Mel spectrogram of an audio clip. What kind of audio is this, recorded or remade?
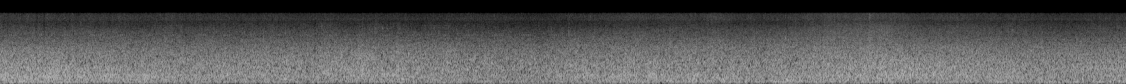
recorded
